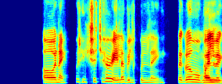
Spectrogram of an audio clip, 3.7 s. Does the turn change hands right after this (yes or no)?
no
